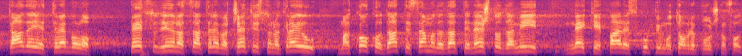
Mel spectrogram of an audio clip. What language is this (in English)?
Serbian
